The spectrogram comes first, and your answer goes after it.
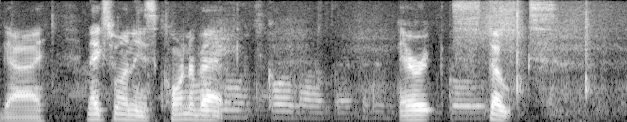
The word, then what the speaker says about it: Eric Stokes: Next one is cornerback Eric Stokes. No, DJ, say it right. As Ant called him, Eric Strokes.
